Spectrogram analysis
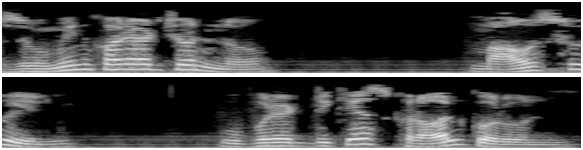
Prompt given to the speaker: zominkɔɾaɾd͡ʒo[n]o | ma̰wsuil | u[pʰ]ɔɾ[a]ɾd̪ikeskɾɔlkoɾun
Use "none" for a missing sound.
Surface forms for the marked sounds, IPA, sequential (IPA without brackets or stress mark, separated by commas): nː, p, e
